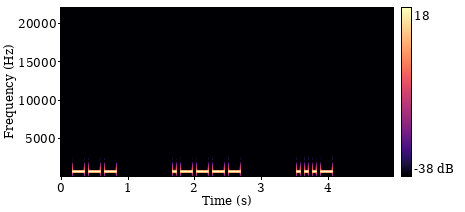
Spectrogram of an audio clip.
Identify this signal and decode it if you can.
Morse code, heard as a keyed tone, about 20 wpm, spaced as for 8 wpm, 700 Hz. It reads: O1V
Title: 191 Lesson 31e - Letter v - Three Characters 20wpm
